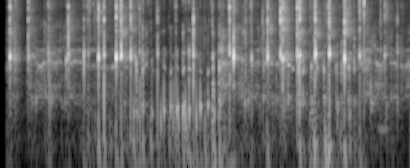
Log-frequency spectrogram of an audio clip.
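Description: Rapid finger snaps and hand clicks close to the microphone, about six a second, in quick, irregular succession.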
